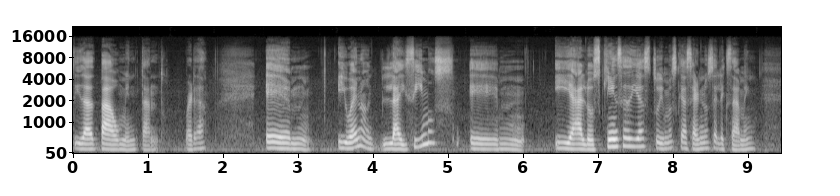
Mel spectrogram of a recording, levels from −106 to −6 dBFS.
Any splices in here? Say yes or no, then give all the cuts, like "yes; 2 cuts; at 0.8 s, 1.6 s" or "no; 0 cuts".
no; 0 cuts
